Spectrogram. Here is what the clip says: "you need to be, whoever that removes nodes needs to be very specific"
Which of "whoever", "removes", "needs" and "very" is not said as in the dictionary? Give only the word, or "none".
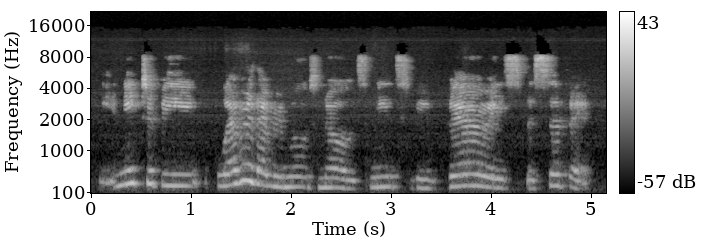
none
